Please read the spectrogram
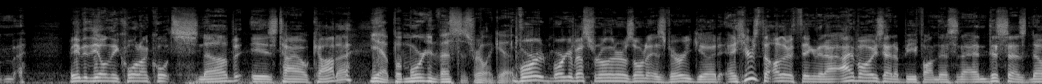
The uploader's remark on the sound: More Big Sky Conference football talk LIVE from the Big Sky Kickoff in Spokane.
